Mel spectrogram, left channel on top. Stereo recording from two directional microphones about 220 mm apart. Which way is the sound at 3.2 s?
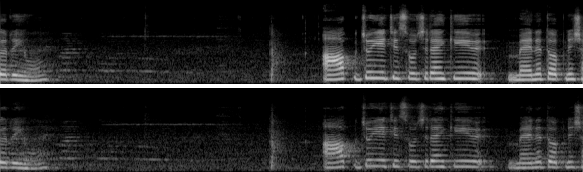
55° left (ahead or behind).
